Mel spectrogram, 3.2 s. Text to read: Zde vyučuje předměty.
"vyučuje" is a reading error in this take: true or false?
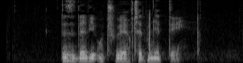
false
